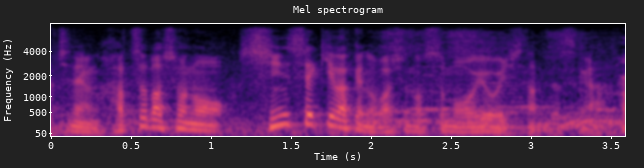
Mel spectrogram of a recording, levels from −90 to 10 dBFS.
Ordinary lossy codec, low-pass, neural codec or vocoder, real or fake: none; 7.2 kHz; none; real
